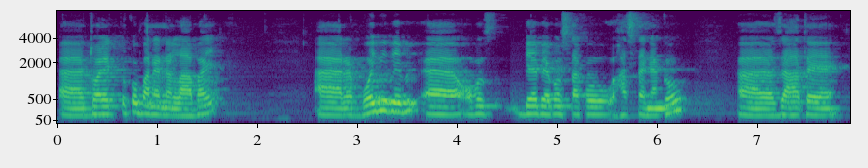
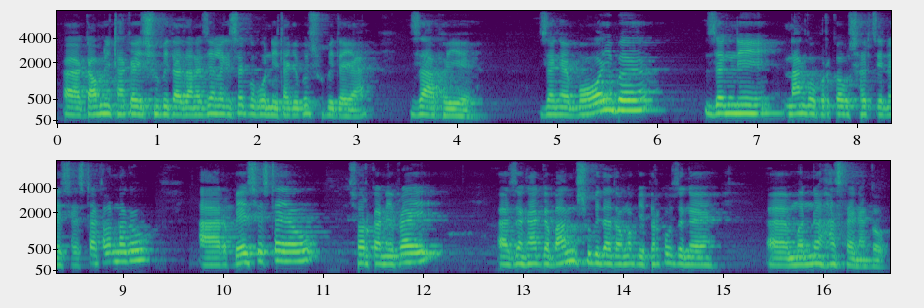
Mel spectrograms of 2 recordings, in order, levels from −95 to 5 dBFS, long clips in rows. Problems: constant background noise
